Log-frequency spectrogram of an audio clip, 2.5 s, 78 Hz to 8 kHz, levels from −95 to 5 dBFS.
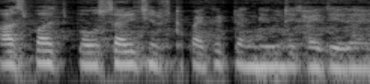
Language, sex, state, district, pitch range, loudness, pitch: Hindi, female, Bihar, Araria, 205-230 Hz, -33 LUFS, 220 Hz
